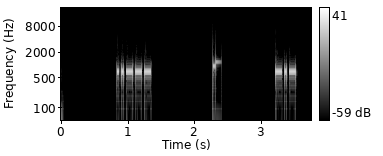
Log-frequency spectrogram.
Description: Morse code, heard as a keyed tone, about 36 wpm, 700 Hz. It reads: 2 K
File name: Single-Letter-Number-35wpm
